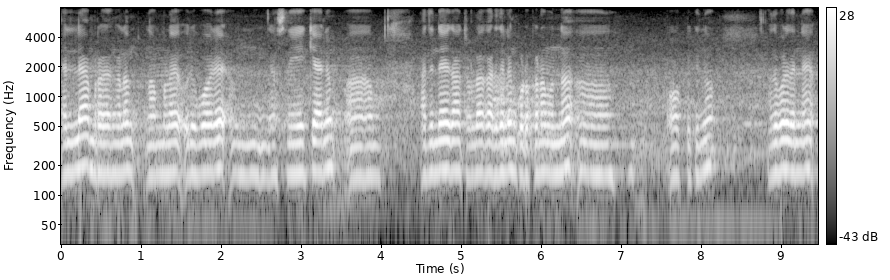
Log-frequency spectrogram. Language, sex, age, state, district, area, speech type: Malayalam, female, 30-45, Kerala, Pathanamthitta, rural, spontaneous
